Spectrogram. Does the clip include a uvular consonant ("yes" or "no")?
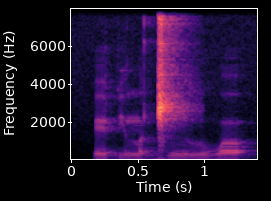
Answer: no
